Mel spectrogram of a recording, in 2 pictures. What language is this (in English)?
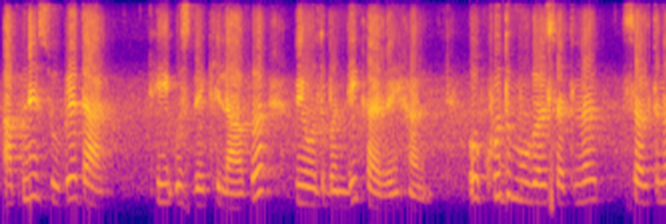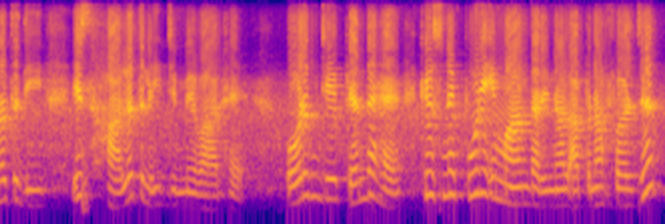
Punjabi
